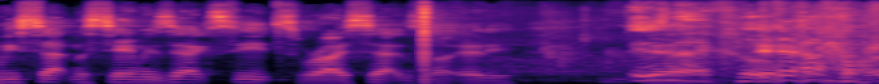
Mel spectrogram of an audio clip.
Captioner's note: audience "Awws"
